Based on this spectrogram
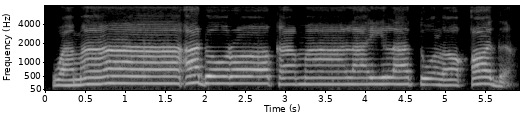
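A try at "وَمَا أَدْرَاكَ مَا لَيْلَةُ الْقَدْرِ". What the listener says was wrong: Wa ma adra bukan adoro, enggak adoro, enggak adra, adra, adra. Wa ma adra. baca itu jadi qalqalahnya kubro, bukan sugro. Karena pantulannya terlalu besar. Wa ma adro, adro itu terlalu besar.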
